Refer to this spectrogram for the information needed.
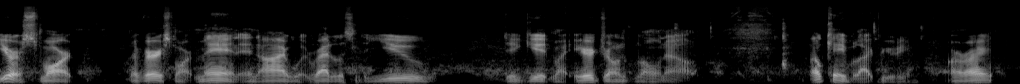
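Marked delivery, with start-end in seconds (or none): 8.1-9.9 toned-down, very quiet, low, calm voice. After being asked to stop yelling, answering in a lower, calmer tone. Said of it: "I hope hope this voice sa- satisfies you".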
